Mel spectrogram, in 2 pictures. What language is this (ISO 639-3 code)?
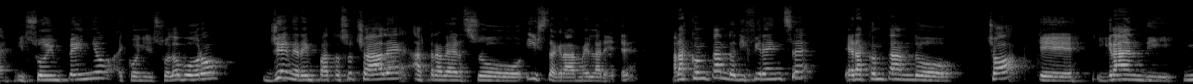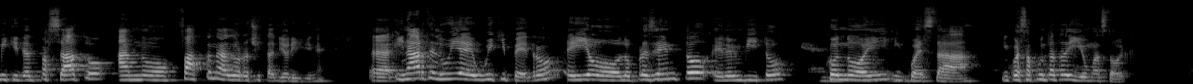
ita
